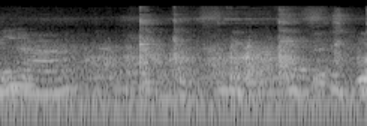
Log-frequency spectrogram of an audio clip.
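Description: Kitchen utensils clinking against dishes and the pan while cooking: two sharp clinks, about a second in and near the end.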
